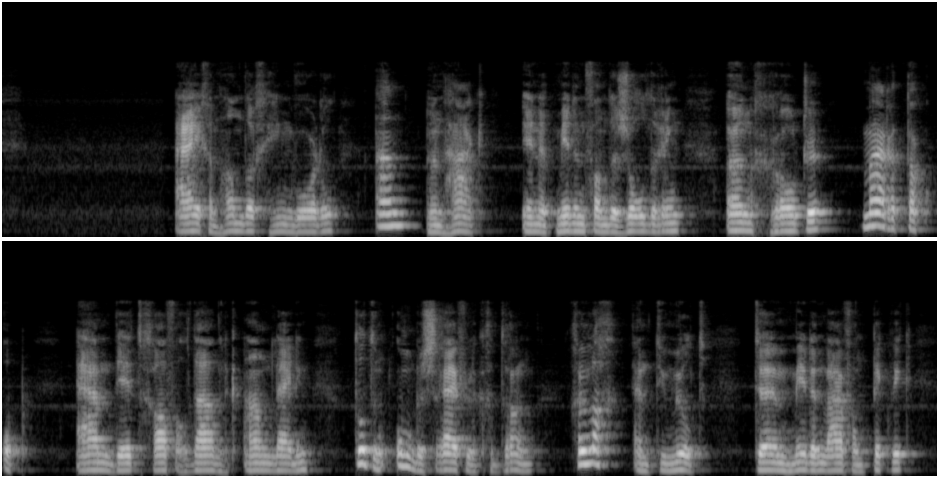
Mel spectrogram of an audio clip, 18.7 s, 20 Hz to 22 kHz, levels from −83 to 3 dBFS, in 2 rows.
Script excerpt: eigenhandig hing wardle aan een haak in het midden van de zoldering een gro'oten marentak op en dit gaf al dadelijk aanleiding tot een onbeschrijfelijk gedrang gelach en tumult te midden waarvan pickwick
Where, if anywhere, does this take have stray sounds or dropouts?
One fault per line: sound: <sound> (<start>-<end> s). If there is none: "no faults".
no faults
